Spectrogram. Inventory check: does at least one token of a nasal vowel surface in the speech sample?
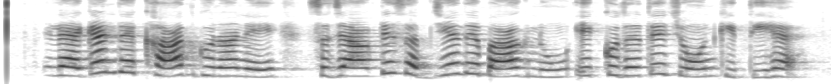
yes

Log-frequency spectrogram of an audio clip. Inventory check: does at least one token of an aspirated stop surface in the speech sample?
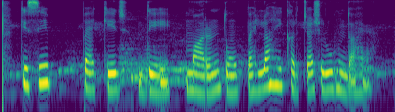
yes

